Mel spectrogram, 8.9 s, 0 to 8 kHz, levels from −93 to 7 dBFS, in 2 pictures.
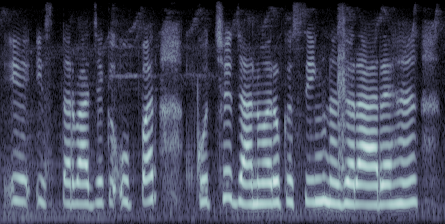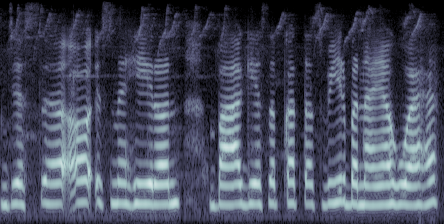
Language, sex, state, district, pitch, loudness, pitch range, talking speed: Hindi, male, Jharkhand, Garhwa, 275 Hz, -16 LUFS, 270-295 Hz, 170 wpm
